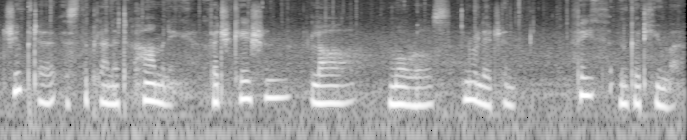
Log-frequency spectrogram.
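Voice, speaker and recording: A woman giving a soft, breathy, mostly whispered ASMR classroom lecture in a measured, deliberate, instructive way. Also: medium pitch. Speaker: ASMR performer playing an astrology class teacher. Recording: steady ambient noise of rain and fireplace. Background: crackling fireplace, rain on rooftop, pencil writing.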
